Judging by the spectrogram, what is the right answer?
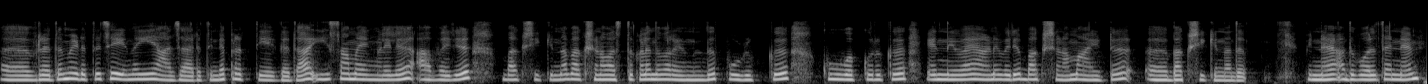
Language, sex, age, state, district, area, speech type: Malayalam, female, 18-30, Kerala, Ernakulam, rural, spontaneous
